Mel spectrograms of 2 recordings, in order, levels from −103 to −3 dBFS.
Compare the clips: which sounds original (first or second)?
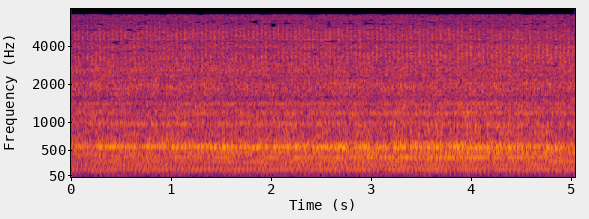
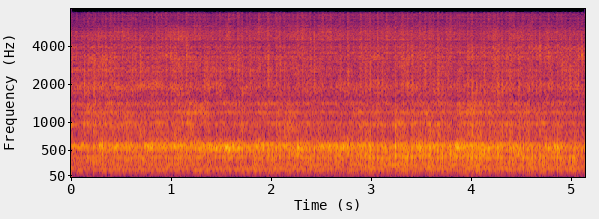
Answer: first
